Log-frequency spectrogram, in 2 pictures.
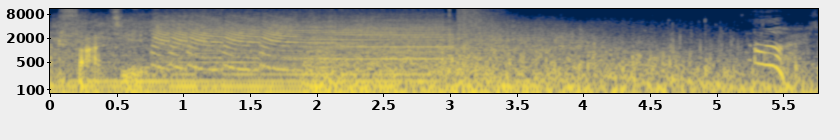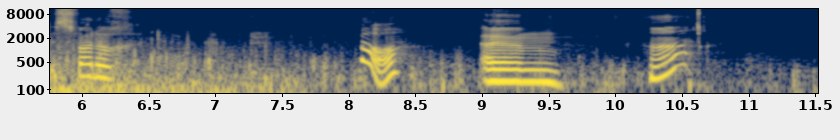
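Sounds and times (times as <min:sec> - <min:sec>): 
noisy rumbling crash: 0:00.1 - 0:10.2
podcast segment jingle with brassy horn-like tones: 0:00.6 - 0:03.4
speech: 0:05.8 - 0:06.5, 0:08.2 - 0:10.7.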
